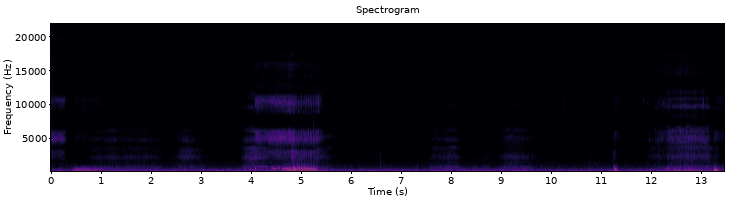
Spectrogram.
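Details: French Bulldog named Suta, a pet dog, snoring loudly while asleep: long stretches of soft raspy breathing broken by two loud, buzzy, droning snore bursts, one near the middle and one at the end.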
